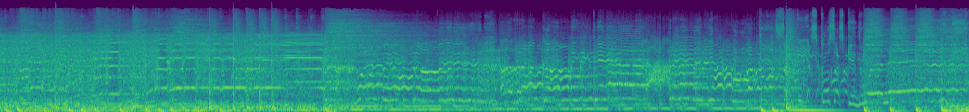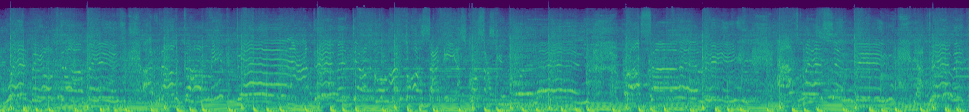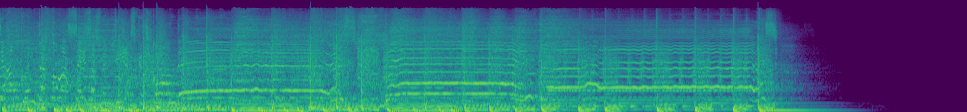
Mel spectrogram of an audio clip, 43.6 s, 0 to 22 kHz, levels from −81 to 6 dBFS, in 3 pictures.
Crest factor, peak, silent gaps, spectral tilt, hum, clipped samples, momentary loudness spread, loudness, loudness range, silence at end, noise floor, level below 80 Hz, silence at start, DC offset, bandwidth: 12 dB; 0 dBFS; none; -4.5 dB/octave; none; under 0.1%; 3 LU; -12 LUFS; 3 LU; 2.1 s; under -90 dBFS; -20 dBFS; 0 s; under 0.1%; 17 kHz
